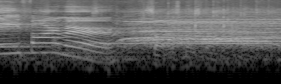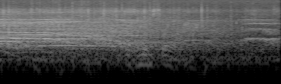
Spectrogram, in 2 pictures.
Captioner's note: cheering and applauding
